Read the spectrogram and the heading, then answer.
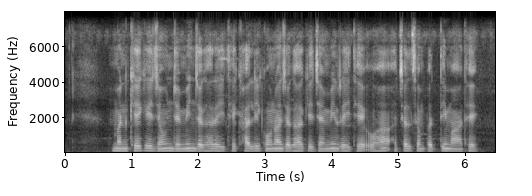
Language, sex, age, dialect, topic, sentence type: Chhattisgarhi, male, 18-24, Western/Budati/Khatahi, banking, statement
